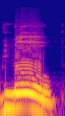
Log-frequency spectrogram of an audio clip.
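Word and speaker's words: globe: स्ल ओप स्लोप okay अगला जो वर्ड है वो है ग्लोब जी एल गल ओ long Wavell sound O बी ग्लोब ई ये जो लेटर है ये साइलेंट रहेगा ओके सो रोप होप स्लोप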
